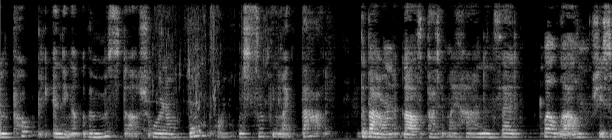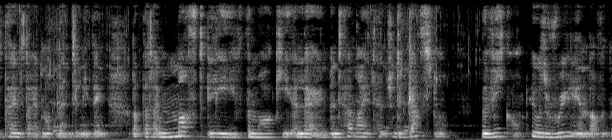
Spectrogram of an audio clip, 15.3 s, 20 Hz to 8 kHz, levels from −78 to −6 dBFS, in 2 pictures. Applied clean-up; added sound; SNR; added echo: neural separator model SepFormer DNS4.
